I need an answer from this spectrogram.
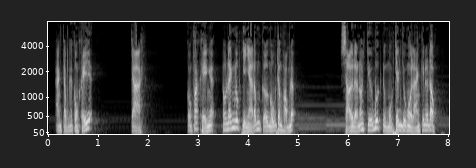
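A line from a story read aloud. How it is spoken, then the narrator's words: Threatening shout. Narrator (Vietnamese): Hưng dọa nạt mà quát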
